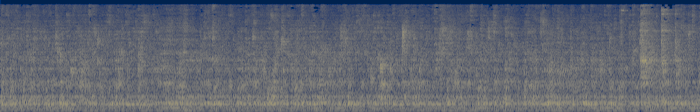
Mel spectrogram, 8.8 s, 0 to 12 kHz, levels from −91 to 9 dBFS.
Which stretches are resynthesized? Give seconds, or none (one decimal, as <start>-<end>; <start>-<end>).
2.0-2.5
